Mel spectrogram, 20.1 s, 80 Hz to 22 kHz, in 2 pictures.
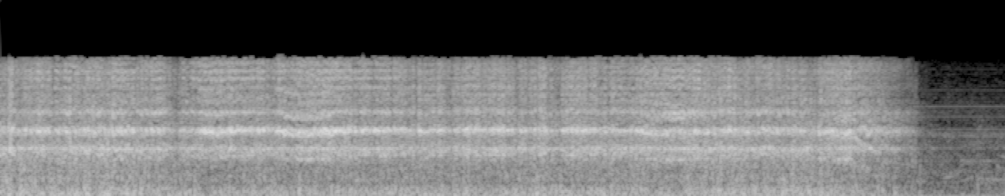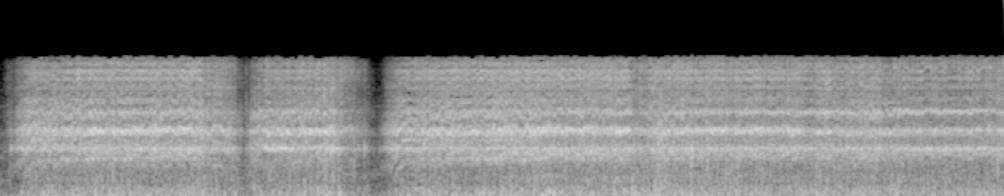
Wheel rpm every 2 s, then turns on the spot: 240, 230, 230, 230, 80, 130, 120, 170, 230, 220.
none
